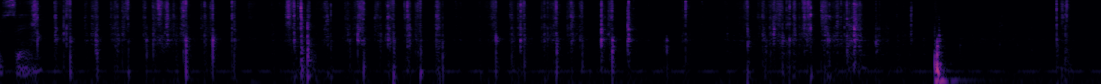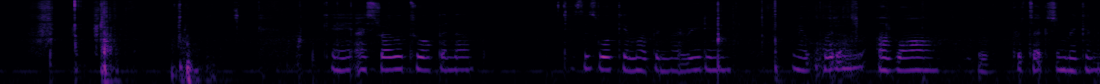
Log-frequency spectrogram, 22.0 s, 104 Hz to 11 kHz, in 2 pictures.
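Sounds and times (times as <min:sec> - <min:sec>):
cards shuffling: 0:00.3 - 0:10.8, 0:18.2 - 0:20.8.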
